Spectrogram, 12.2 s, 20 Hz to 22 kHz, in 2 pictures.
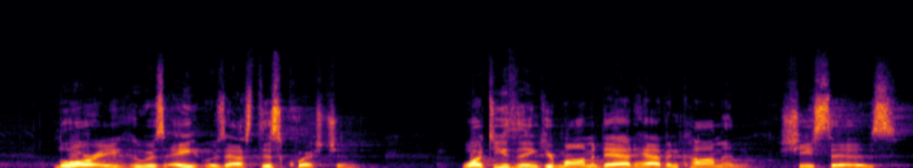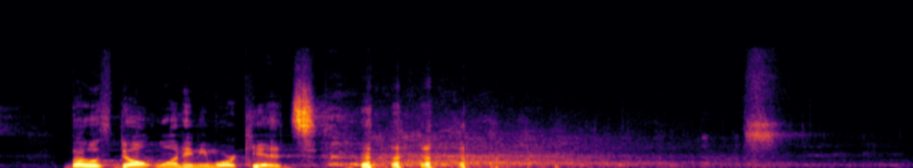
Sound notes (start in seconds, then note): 8.2 reverend and audience laughing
